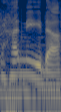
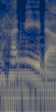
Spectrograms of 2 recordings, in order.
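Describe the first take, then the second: First: The middle vowel sounds like 'ih'. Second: The same.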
